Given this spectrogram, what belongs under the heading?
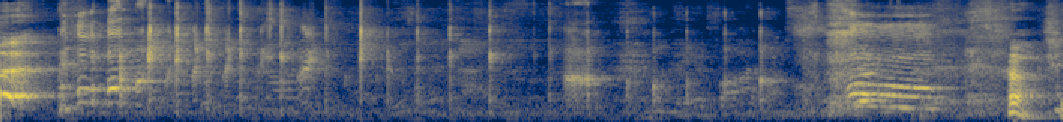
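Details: A mother's short, abrupt hiccups broken by her helpless laughter, with her baby son's giggles and babble alongside; adult hiccups.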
